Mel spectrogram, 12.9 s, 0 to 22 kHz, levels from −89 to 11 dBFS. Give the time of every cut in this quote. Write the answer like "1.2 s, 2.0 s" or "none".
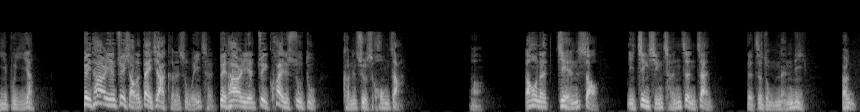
3.2 s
